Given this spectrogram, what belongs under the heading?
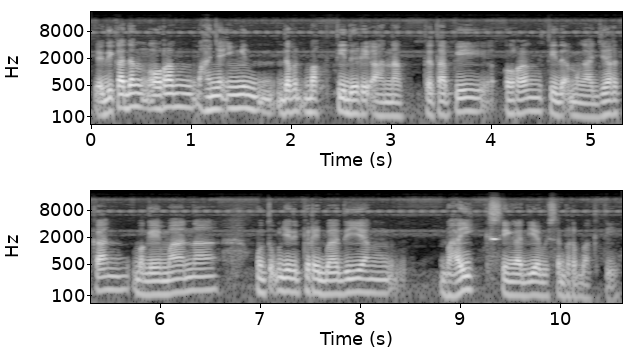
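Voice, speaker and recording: Relaxed man giving religious advice. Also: mid-range voice, moderate pace. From Palembang, South Sumatra. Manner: relaxed and chatty, often adds "ya kan" tag questions. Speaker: Islamic religious teacher. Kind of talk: conversational religious advice talk.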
